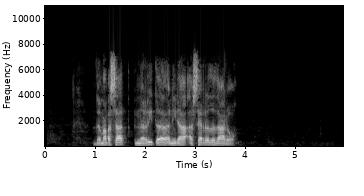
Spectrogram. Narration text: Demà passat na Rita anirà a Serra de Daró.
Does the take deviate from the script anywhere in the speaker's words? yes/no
no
